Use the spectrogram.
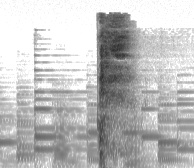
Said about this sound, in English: You're coughing again! Cough some more. This episode brought to you by allergies. Tiny little things poking your nose and throat.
